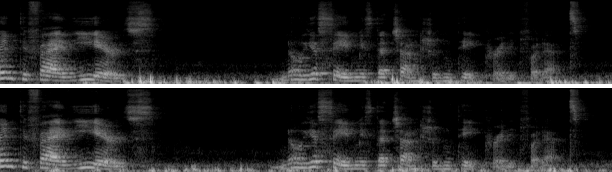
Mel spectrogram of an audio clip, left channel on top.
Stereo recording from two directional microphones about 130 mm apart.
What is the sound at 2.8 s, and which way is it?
A woman's voice, 15° right (ahead or behind).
